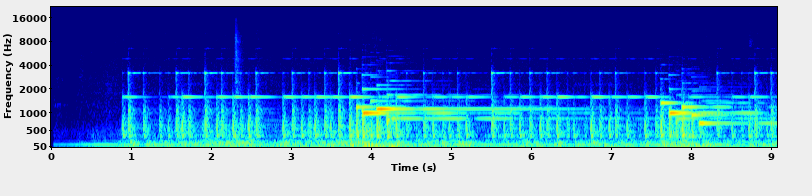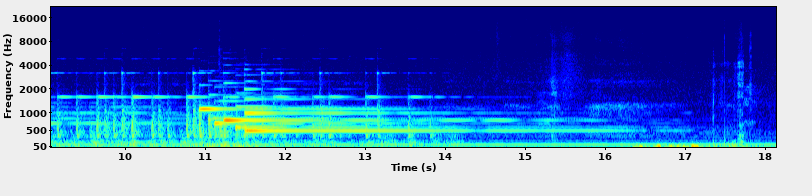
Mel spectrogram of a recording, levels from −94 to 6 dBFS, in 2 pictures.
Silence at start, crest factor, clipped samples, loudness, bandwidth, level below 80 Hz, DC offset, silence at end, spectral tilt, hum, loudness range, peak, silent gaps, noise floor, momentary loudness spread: 0.05 s; 20 dB; under 0.1%; -34 LUFS; 15.5 kHz; -46 dBFS; 0.1%; 0 s; -7.5 dB/octave; none; 15 LU; -16 dBFS; none; -60 dBFS; 22 LU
